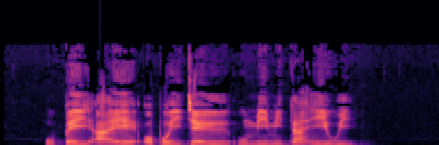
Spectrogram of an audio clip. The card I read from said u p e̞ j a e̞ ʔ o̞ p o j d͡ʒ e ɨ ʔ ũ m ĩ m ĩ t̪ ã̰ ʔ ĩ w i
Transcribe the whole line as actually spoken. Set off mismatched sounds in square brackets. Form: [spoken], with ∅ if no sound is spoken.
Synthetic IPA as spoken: u p e̞ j a e̞ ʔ o̞ p o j d͡ʒ e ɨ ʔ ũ m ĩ m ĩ t̪ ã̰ ʔ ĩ w i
